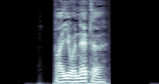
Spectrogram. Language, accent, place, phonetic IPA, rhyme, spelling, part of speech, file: German, Germany, Berlin, [ˌbajoˈnɛtə], -ɛtə, Bajonette, noun, De-Bajonette.ogg
- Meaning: nominative/accusative/genitive plural of Bajonett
